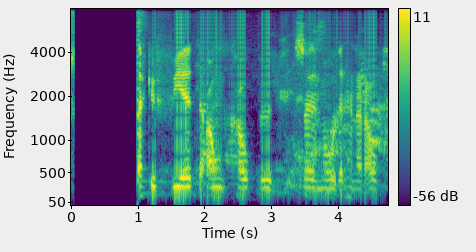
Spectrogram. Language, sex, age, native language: Icelandic, male, 13, Icelandic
